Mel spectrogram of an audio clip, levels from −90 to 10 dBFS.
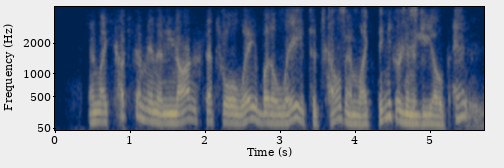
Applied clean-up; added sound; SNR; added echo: neural mask model Resemble Enhance denoiser.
